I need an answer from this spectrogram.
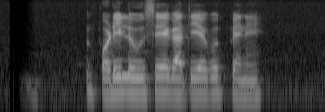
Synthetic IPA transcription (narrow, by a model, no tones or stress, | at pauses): pɔɽiluwseɡat̪iekut̪̚pene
